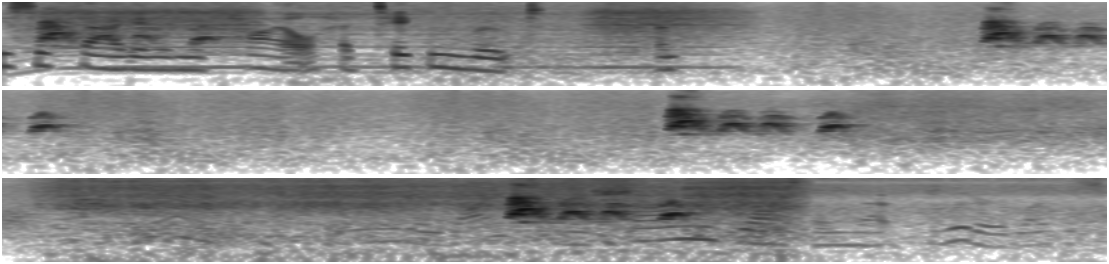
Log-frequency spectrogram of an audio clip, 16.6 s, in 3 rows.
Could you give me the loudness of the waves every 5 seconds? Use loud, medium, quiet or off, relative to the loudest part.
medium, medium, loud, medium.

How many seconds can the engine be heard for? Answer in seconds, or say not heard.
4 s.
